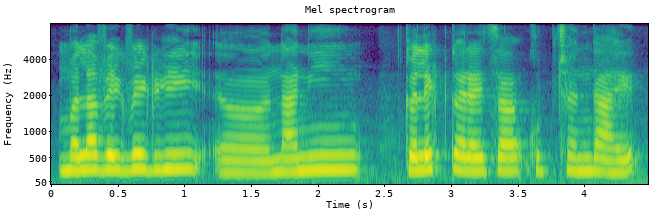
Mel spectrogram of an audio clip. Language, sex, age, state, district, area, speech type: Marathi, female, 18-30, Maharashtra, Nanded, rural, spontaneous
